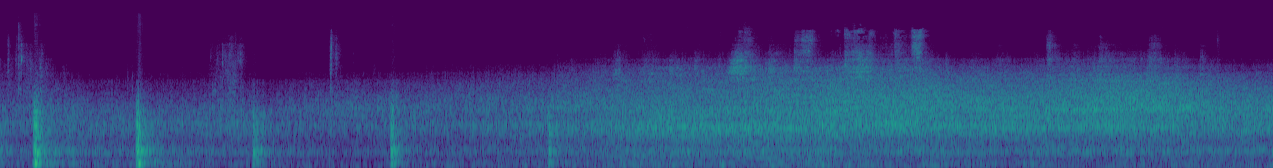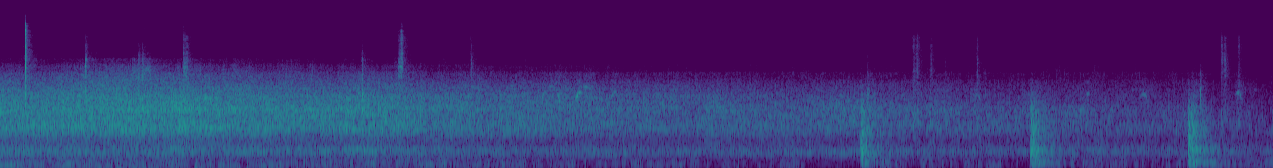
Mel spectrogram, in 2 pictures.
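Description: Fireworks boom and pop in the distance.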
